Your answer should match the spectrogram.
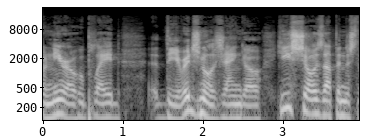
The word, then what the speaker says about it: Django: and then he says Django the D is silent while the conversation in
